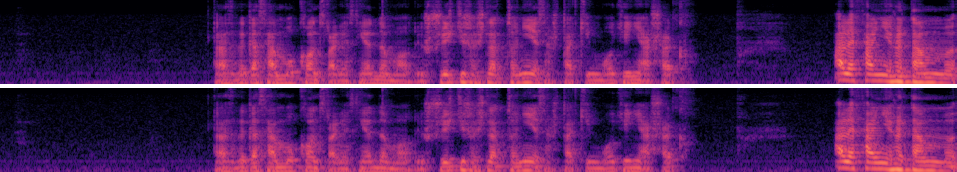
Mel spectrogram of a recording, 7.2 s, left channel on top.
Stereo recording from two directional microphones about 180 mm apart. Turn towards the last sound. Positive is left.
turn(degrees=30)  # may be behind; listen again after turning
